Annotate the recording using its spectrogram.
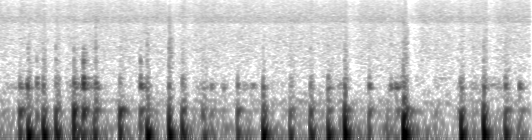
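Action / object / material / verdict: tap / plastic headphone headband with cat-ear pieces / plastic / none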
